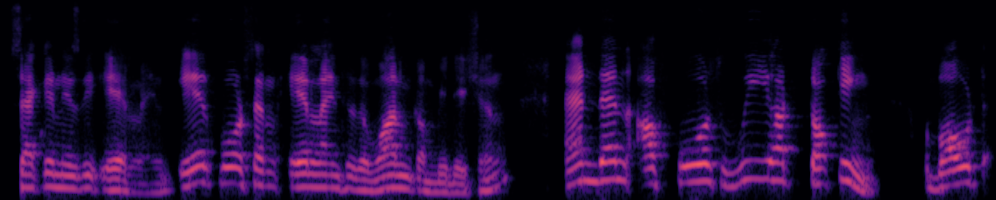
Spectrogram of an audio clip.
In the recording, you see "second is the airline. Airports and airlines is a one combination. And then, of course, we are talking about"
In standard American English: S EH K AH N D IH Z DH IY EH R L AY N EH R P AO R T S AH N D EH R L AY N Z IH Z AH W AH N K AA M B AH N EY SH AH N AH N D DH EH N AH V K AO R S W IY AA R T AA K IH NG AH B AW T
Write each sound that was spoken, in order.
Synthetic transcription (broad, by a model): S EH K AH N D IH Z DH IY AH R L AY N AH R P AO R T S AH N D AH R L AY N S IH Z AH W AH N K AA M B AH N EY SH AH N AH N D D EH N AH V K AO R S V IY AA R T AA K IH NG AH B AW T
